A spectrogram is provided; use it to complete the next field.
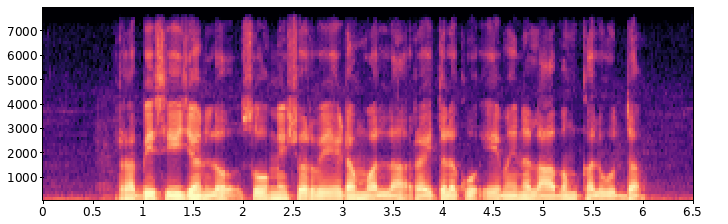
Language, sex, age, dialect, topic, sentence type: Telugu, male, 18-24, Telangana, agriculture, question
